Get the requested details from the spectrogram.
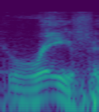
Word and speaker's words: Ralph: Now, Ralph, you for years have had it out for him because his name is spelled the same as yours, yet he pronounces it Rafe, and that was unacceptable to you.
